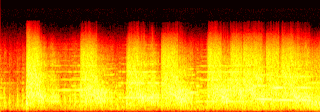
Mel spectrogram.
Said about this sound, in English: Helicopters bombarding the enemy with rockets.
